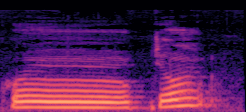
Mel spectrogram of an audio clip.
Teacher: التقت النون مع التاء، لدينا إخفاء حقيقي بغنة مرققة المرتبة العليا.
